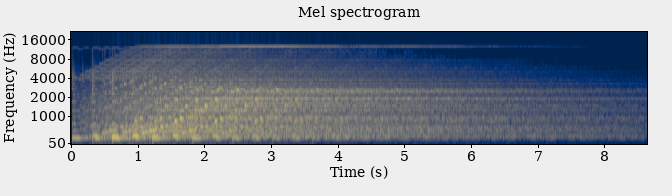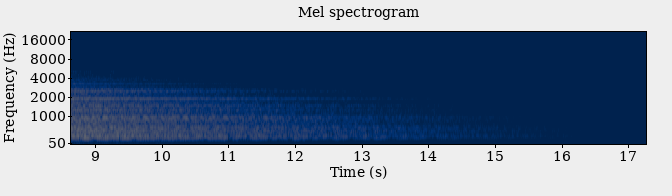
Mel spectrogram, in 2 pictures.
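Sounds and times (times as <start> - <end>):
magical rising twinkling nostalgic sound design: 0.1 - 6.4.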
